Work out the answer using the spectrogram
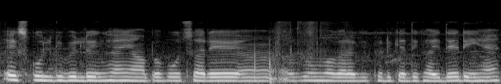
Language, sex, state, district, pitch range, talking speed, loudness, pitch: Hindi, female, Haryana, Jhajjar, 170-180 Hz, 205 wpm, -15 LUFS, 175 Hz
